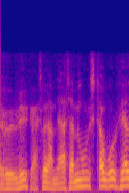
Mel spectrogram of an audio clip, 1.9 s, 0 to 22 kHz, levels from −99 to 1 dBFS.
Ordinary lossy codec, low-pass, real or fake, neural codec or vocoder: none; 7.2 kHz; fake; codec, 16 kHz in and 24 kHz out, 0.6 kbps, FocalCodec, streaming, 4096 codes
